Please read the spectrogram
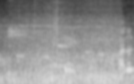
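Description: A motor vehicle engine running close by on the street, a steady low rumble, with faint voices under it and a spoken word near the end.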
